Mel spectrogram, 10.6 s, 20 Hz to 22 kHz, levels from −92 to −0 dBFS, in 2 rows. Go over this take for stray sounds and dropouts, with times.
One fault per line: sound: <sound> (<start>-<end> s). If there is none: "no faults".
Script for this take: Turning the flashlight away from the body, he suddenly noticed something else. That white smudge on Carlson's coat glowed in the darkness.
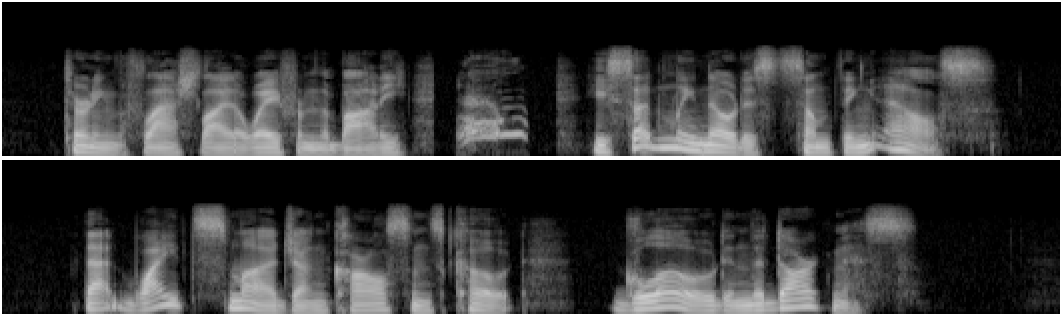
sound: bark (2.3-2.6 s)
